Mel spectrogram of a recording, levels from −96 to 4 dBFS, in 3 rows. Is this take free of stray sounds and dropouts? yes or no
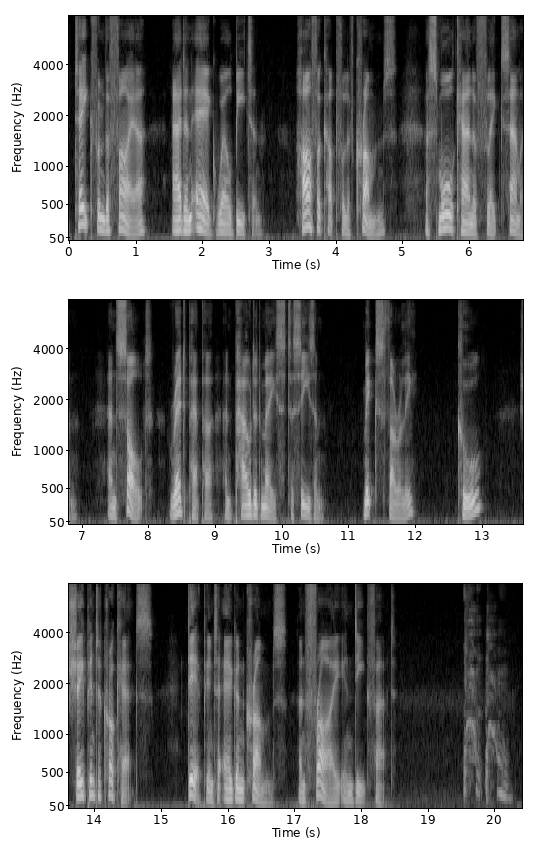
no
